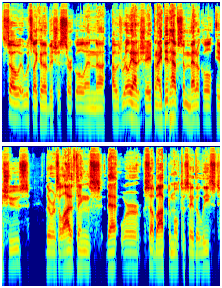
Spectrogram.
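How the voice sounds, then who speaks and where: Bright and sharp in tone, a man's fairly low voice moves at a fairly quick pace with monotone, flat intonation. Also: hardly any pauses. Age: 60s. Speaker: guest sharing weight loss journey. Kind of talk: interview. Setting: podcast. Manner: halting, many fillers.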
